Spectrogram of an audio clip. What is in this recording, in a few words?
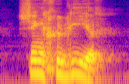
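"singulier", Dutch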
